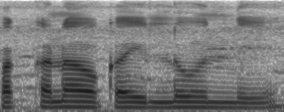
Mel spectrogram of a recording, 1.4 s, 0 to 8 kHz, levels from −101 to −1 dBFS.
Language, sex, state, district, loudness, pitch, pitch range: Telugu, male, Telangana, Hyderabad, -16 LUFS, 140 Hz, 135-145 Hz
